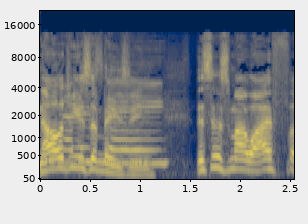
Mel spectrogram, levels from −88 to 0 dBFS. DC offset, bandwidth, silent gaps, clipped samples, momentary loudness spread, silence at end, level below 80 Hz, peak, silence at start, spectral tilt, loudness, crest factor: under 0.1%; 14 kHz; none; under 0.1%; 12 LU; 0 s; -64 dBFS; 0 dBFS; 0 s; -2.5 dB/octave; -16 LUFS; 16 dB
